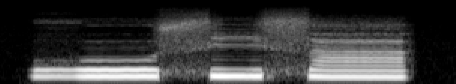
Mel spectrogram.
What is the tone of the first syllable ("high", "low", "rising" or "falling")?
high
